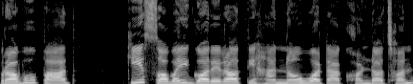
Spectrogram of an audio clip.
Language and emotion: Nepali, neutral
